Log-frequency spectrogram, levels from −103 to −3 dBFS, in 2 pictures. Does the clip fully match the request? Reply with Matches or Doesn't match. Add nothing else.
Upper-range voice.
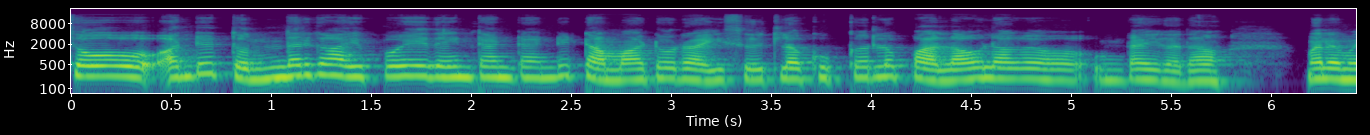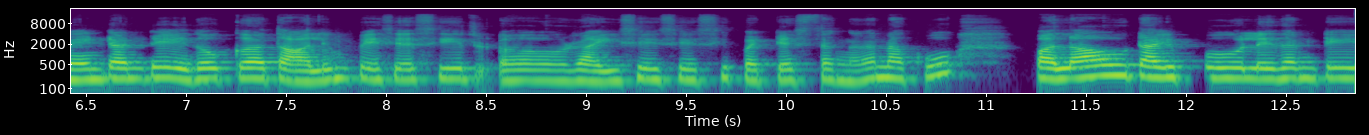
Matches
